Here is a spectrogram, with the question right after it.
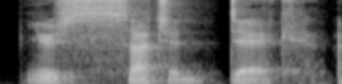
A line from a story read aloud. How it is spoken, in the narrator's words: I muttered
